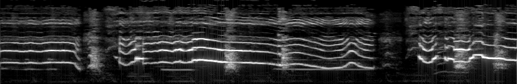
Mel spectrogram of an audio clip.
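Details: A male Cocker Spaniel "sings" on cue, howling in long, wavering tones that rise and fall, broken by short yelps.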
